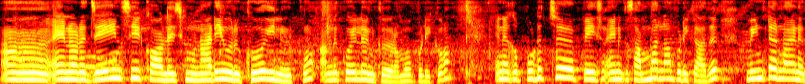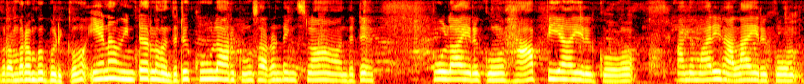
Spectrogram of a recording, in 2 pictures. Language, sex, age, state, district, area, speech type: Tamil, female, 18-30, Tamil Nadu, Perambalur, urban, spontaneous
